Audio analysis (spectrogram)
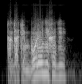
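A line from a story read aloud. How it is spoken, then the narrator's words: Alarmed exclamation. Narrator (Russian): Встревоженно воскликнул Александр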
